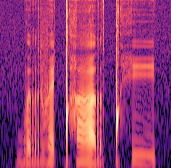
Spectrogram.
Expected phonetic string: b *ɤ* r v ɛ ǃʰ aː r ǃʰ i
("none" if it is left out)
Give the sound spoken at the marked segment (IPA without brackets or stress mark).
ɤ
